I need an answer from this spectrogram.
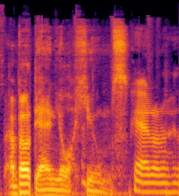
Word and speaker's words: Home: it's spelled h o m e but it's pronounced Humes never seen this guy in my life well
